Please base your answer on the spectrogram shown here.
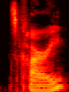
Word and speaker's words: Kari: It's Norwegian. It's a common Norwegian name. It's not short for anything. It's Kari.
